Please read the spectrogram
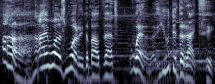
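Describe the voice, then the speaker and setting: A man's voice: sits high, sing-song, unhurried, over music. Sly, flirtatious, swooping Greek nobleman. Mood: smug. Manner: playful, teasing, theatrical. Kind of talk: video game cutscene acting.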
